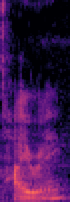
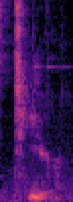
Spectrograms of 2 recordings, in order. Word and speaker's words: tier: So Oh, tier rhymes with beer. So it's not ty, it's not tire, it's tier.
